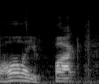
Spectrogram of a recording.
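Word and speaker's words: Holy Fvck: Even though the fuck is spelled with a V, it's called Holy Fuck.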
